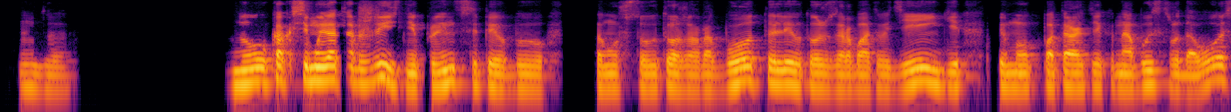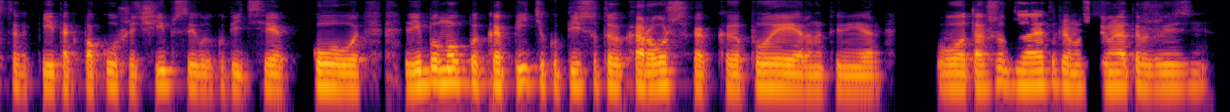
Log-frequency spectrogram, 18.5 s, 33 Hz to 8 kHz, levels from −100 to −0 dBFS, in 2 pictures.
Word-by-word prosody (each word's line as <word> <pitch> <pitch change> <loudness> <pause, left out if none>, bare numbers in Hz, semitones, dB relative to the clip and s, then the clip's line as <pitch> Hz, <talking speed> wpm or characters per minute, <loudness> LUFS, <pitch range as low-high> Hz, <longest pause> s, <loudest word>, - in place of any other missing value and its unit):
Ну 110 -1 -6
да. 100 -1 -8 1.2
Ну, 135 +4 +5
как - - +4
симулятор 150 -1 +6
жизни, 130 -7 +2
в - - -7
принципе, 120 -3 +1
был, 100 -1 -3 0.3
потому 105 0 0
что 105 0 -4
вы 105 - -2
тоже 105 -2 +2
работали, 130 +6 +3
вы 115 - +3
тоже 110 -2 0
зарабатывать 105 -1 -1
деньги. 120 -1 +1 0.2
Ты 115 - +1
мог 110 0 0
потратить 110 -1 +3
их - - -15
на 105 0 +1
быстрое 125 -1 -2
удовольствие, 115 +3 0
такие 110 0 -4
как - - -6
покушать 110 -1 -4
чипсы, 125 -1 -5
и - - 0
вот 105 -1 -7
купить 105 -3 -8
себе 110 -1 -4
колы, 110 -2 +1 0.3
либо 125 +5 +2
мог 135 0 +3
подкопить 130 +2 -2
и - - -2
купить 120 -1 -7
что-то 115 -2 -4
хорошее, 120 +3 +1 0.2
как 105 -1 -5
плеер, 110 -3 +1
например. 100 0 -5 0.4
Вот. 110 0 -1
Так 110 0 +1
что 140 +3 -6
да, 120 -1 0
это 125 0 -3
прям 115 -3 -3
стимулятор 115 0 -3
жизни. 110 +1 -6
115 Hz, 170 wpm, -22 LUFS, 105-125 Hz, 1.2 s, симулятор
